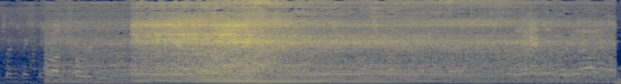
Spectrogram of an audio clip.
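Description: A motor vehicle passing along the road, its engine growing louder to a peak about two seconds in and then slowly fading, with a crowd talking.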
